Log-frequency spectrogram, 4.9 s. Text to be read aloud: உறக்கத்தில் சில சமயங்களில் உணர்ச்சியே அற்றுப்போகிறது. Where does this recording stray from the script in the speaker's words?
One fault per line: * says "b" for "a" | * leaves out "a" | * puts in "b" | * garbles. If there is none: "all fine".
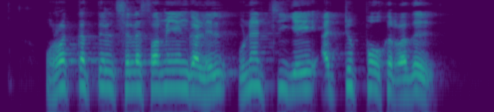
all fine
